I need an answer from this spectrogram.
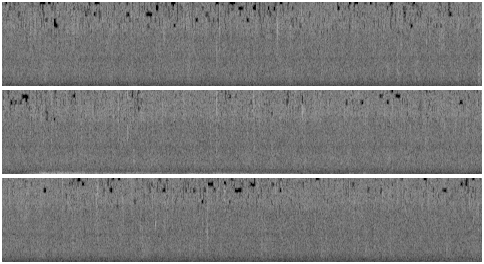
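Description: Steady rain falling on open water, a constant hiss of drops hitting the surface. About ten seconds in, a roll of thunder breaks in suddenly, loudest at its start, and rumbles away in several swells over some six seconds.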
